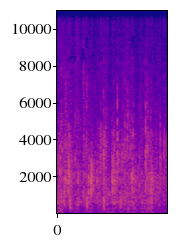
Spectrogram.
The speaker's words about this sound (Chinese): 来，掌声通过。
